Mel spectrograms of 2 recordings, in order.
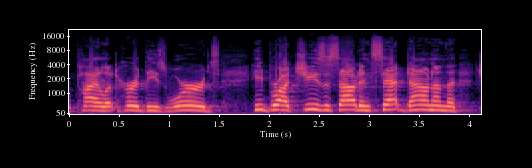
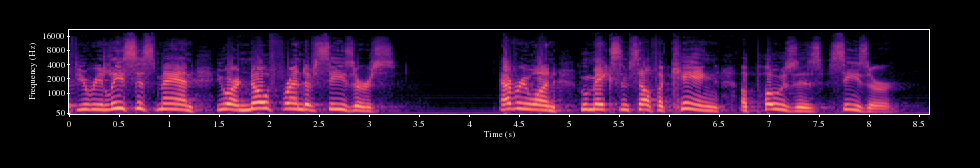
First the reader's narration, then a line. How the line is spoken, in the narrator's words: the Jews cried out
